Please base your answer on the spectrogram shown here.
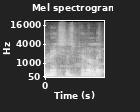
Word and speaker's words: Mxyzptlk: He said, to pronounce his name it's Mxyzptlk.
